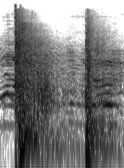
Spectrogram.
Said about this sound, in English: They heard the raucous sounds and several pistol shots.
